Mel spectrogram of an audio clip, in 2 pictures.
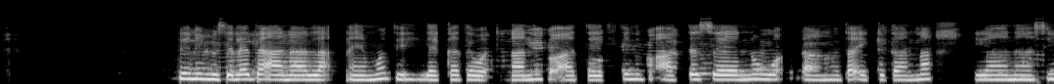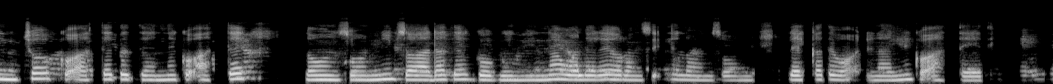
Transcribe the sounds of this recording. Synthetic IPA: t̪ɪnɪmɪsɪlɛt̪ɛɐnalɐnːeːmːɔt̪ɪlɛkːɐt̪ɛwɔᶑɪnɐnːɪkɔʔɐt̪ːeːt̪ɪ̥t̪ɪnɪkɔ̰ɐt̪ːɛseːnːʊwɔᶑɐnːɔt̪ɐɪkːɪt̪ɐnːɐjaːnaːsɪnt͡ʃːɔkɔ̰ʔɐt̪ːɛt̪ɛt̪ɛnːɛkɔ̰ʔɐt̪ːɛ | loːnsɔnːɪsaːd̪ɐt̪ɛɡɔɡɪnːɪnːɐwɔlɛɾɛhɔɾɔnsɪʔɛloːnsɔnːɪlɛkːɐt̪ɛwɔᶑɪnɐnːɪkɔ̰ʔɐt̪ːe̞ːt̪ɪ̥

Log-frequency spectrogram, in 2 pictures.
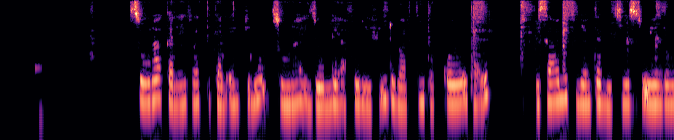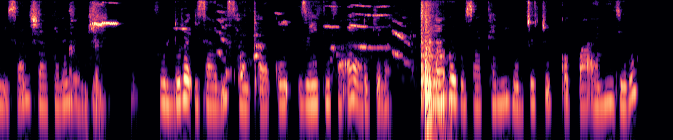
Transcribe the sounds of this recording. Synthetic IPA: suːɾaːkɐnɛːrːɐt̪ːɪ̥kɐnɛɾɡɪnʊsuːɾaːɪd͡ʒo̞ːlːe̞ːɐfʊɾiːfɪd̪ʊbɐɾt̪iːt̪ɔkːo̞ːjo̞ːt̪ɐʔɛ | ʔɪsaːnɪsɲɐt̪ɐbɪlt͡ʃːeːsːṵːjɛɾo̞ːɪsa̰ːnʃaːkɐlɐnɛ̰ɾɡɪnɐ | fʊld̪ʊɾɐʔɪsaːniːshɐŋkʼaːkʼuːzɐjt̪ɪfɐ̰ʔaɐɾɡɪnɐɲaːfɔɡɔsaːkːɐmiːɦɔd͡ʒːɛt͡ʃːuːfkʼɔpʼːaːʔɐniːd͡ʒɪɾʊ

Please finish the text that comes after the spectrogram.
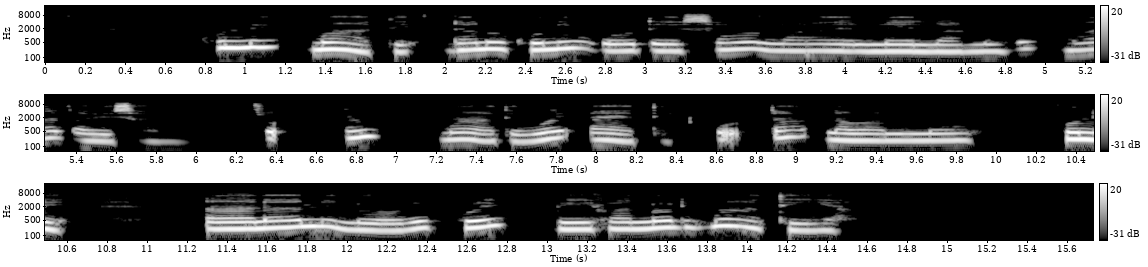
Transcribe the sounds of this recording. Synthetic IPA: kʰʊnɪmaːt̪ɪd̪ɐnʊkʊnɪɡoːt̪ʼe̞ːsːɐwɔlleːlːɐnːɔhʊmaːt̪ʼɐwɪsɐnːɔ | t͡ʃʼʊʔ | ʊ | maːt̪ɪwɔjɐjɐt̪ːɪʊ̰t̪ʼːɐlɐwɐnːɔ | kʊnɪ | ʔaːnaːnːɪnoːɾɪkʊɾɪ | biːfɐnːɔd̪ɪmaːt̪ɪjɐ

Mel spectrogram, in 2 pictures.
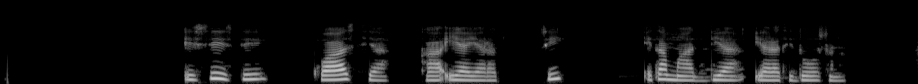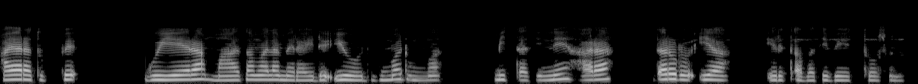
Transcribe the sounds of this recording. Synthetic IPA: ʔɪsːɪːsːɪ | kʰɔaːsːɪja | kaːʔɪjaːjɐɾɐt̪ʊ̥ | sːɪ | ʔɛt̪ɐmaːd̪ːɪjajɐɾɐt̪ɪd̪o̞ːsɔnɐ | hɐjɐɾɐt̪ʊpːɛ | ɡʊjeːɾɐmaːt̪ɐmɐlɐmɛɾɐjd̪ɛʔɪjoːd̪ʊmːɐd̪ʊmːɐ | mɪt̪ːɐt̪ɪnːɛhɐɾɐ | d̪ɐɾɔd̪ɔʔɪjaː | ʔɪɾt̪ʼɐbɐt̪ɪbe̞ːt̪ʰːo̞ːsɔnɐ

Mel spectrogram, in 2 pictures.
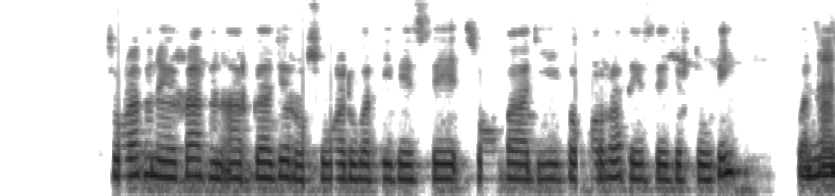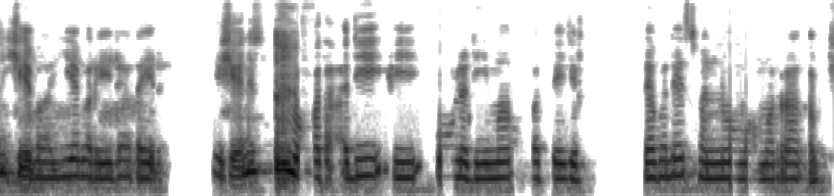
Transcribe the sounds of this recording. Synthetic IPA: suːɾaːkɐnɐɪrːaːkɐnɐɾɡaːd͡ʒɪrːʊsuːɾaːd̪ʊbɐɾt̪iːt̪e̞ːsːeːsoːbaːd̪iːt̪ɔkːɔrːaːt̪e̞ːsːeːd͡ʒɪɾt̪uːfɪ | wɐnːaːnɪʃeːbaːjːe̞ːbɐɾe̞ːd̪aːt̪ɐʔeᶑɐ̥ | ʔɪʃeːnɪsʊfːɐt̪ɐ̰ʔɐd̪iːfɪfuːlɐd̪iːmaːʊfːɐt̪ːe̞ːd͡ʒɪɾt̪ɪ̥ | d̪̥ɐbɐle̞ːsfɐnːo̞ːɐmɔɾmɐrːaːkʼɐb̚d͡ʒ

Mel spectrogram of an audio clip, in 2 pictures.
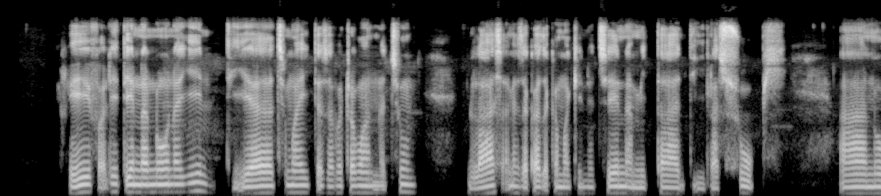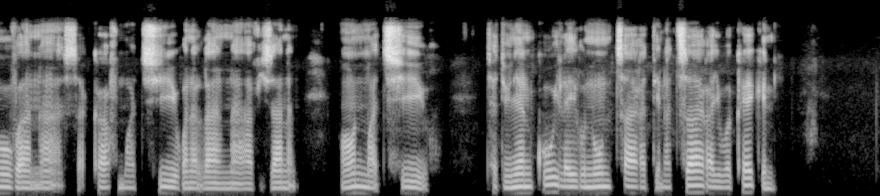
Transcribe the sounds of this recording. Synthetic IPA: refə̰let̪ennanonəinid̪̥ḭət͡simahit̪əzavaʈ͡ʂəwanina̰t͡suni̥ | lasə̰mjazakaza̰kəmakenat͡senəmit̪ad̪ilasupi̥ | anovanə̰sa̰kafumat͡siɾuanalanəavizana̰nə | awnima̰t͡siɾu̥ | sad̪unianikʰuilajɾununit͡saɾət̪enət͡saɾəiwakʰajkini̥

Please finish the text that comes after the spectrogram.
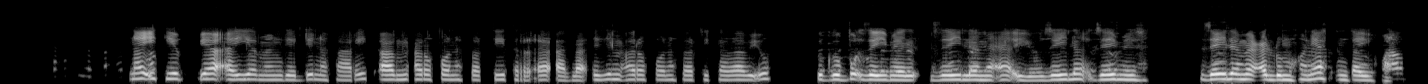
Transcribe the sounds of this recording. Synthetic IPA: najʔit̪ijo̞pʼjaʔajːɛɾmɐŋɡɐd̪inɐfaɾit̪aβmɨʕɾɐfo̞nɐfɐɾt̪ʰit̪ʰɨɾʔɐʔalːaʔɨzimɨʕɾɐfonɐfɐɾt̪ʰikʰɐβaβiʔu | b̥ɨɡɨbːuʔ | zɐjlɐmɐʕɐʔɨjːu | zɐjlɐmɨʕɨlːumɨxnijat̪ɨnt̪ʰajːɨxun

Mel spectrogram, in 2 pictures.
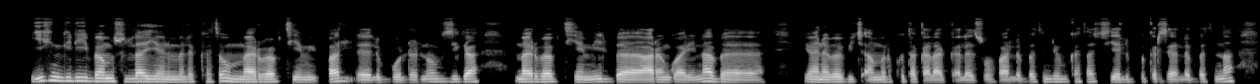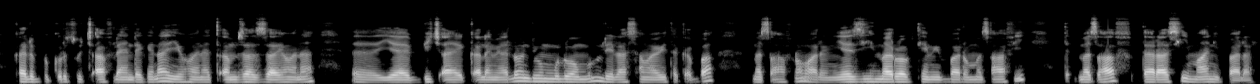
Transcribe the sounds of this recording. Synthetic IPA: jɪhɨŋɡɨd̪ihbəmɨsulːajːɛmnɨmələkːət̪ʰəwməɾβəβt̪jɛmːibːalːɨbːo̞ldəɾnəwɡɨziɡaɾ | məɾbəβt̪ʰjɛmːilbəaɾʔəŋɡʷaɾinːabə | jɛho̞nəbəbit͡ʃʼa̰məlkʰut̪ʰəkʼəlakʼːələsʼuhufalːəbːət̪ɨnd̪ihumkʰət̪ʰat͡ʃːjɛlɨbːkʼɨɾsʼjalːəbːət̪ɨnːakʰəlɨbːkʼɨɾsʼut͡ʃʼaflajɨnd̪əɡənajɛɦo̞nət̪ʼəmzaɨzajɛho̞nə | jɛbit͡ʃʼajɛkʼːələmjalːəwɨnd̪ihumːulubəmulule̞lasəmaawit̪ʰəkʼəbːa | məsʼhafnəwmalət̪nəwjɛzːihməɾbəβt̪jɛmːibːaləwməsʼhafi | məsʼhafd̪̥əɾasimanjɪbːalal

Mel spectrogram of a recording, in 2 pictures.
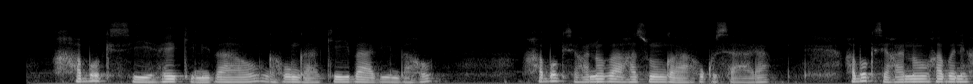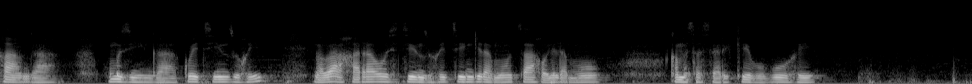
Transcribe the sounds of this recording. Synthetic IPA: xaβoki̥sixe̞kimiβawo̞ŋɡaxuːŋɡakiβaβiːmbaxo̞ | xaβo̞ki̥sixano̞βaxasuːŋɡaxukusaːla | xaβoki̥sixano̞xaβo̞ne̞xaːŋɡa | mumuziːŋɡakwe̞t͡siːnzuxi | ŋɡaβaxaɾawo̞sit͡siːnzuxit͡siːŋɡilamot͡saxo̞lelamo | kamasasaɾike̞βuβuxi

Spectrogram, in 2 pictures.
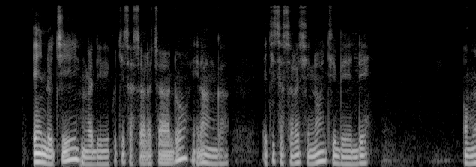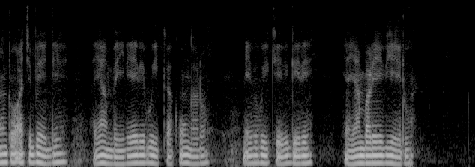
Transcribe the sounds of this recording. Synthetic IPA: e̞ndo̞ciŋɡadiɾikucisasa̰la̰ca̰ːdo̞e̞̰ɾaŋɡa | e̞cisasalacino̞ciβe̞ːde̞ | o̞muːntṵa̰ciβe̞ːde̞ajaːmbaiɾe̞ːβiβwiːkʰakʰuːŋɡalo̞ | nʔe̞̰ːβiβwiːkʰe̞ːβiɡe̞ɾe̞ | ja̰jaːmbaleːβje̞ːɾu

